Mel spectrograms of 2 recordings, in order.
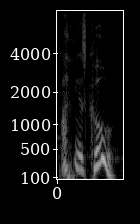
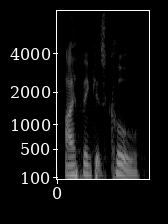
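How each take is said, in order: First: High, louder voicing of the agent; agent's approval. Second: Said in the usual way. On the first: Agent approving the writer's unusual style, lightly imitated. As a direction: imitate her breezy okay, pitched well up.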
